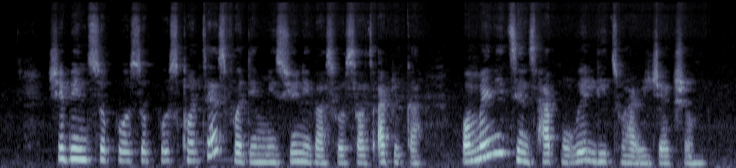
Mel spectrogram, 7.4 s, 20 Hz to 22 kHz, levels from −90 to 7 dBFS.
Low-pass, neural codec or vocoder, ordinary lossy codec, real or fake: none; vocoder, 48 kHz, 128 mel bands, Vocos; none; fake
